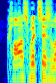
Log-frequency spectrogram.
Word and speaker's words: Clausewitz: Clausewitz's legacy, am I pronouncing that properly? – Clausewitz.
